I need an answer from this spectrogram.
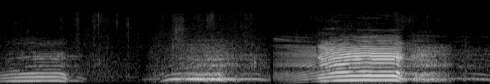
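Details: Cattle on pasture calling: three moos in turn, a short flat one, a lower wavering one, then a louder rising bellow that swells and drops near the end.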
